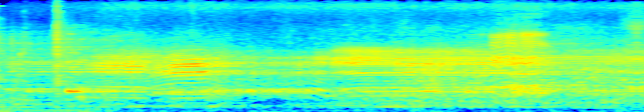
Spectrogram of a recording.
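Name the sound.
sheep bleating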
